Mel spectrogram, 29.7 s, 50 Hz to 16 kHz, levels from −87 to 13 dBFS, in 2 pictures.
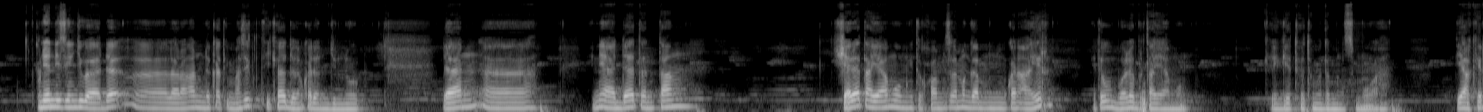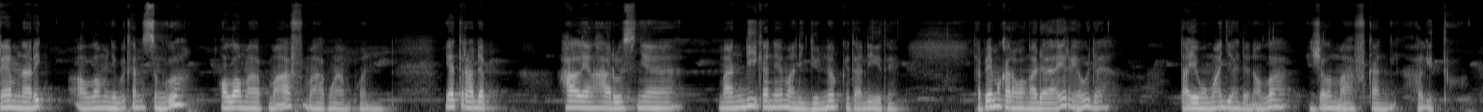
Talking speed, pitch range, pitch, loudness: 150 wpm, 140-170 Hz, 155 Hz, -23 LUFS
